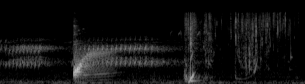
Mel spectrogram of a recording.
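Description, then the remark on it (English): A frog croaks a few times, each call a sharp onset followed by a buzzing, warbling tail, with brief pauses between calls and no voices. “Spring like a frog.”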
